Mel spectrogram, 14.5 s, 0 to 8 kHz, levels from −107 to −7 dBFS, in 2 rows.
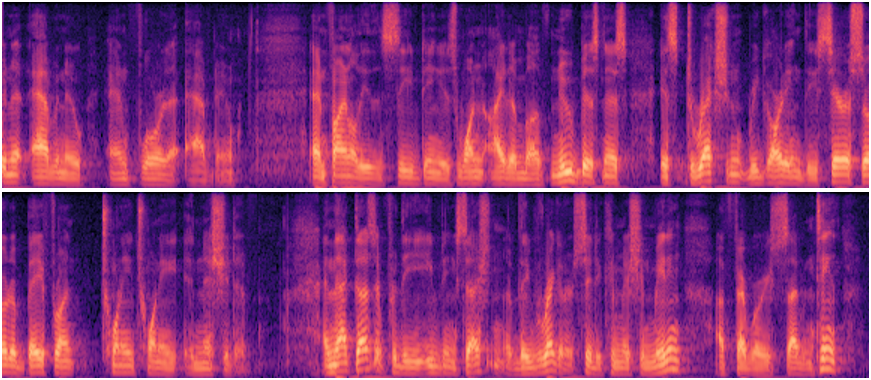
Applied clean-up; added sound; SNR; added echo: none; none; none; none.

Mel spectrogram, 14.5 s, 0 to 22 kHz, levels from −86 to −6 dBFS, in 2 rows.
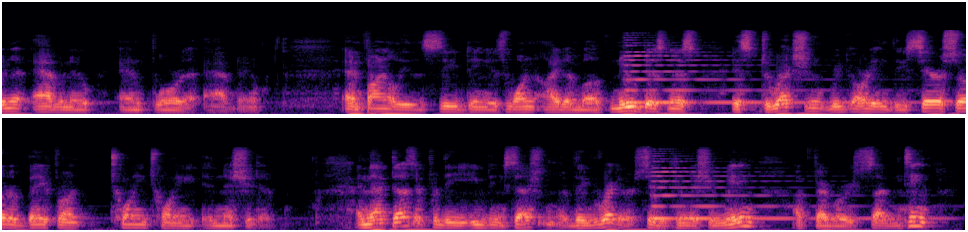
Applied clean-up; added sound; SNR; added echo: none; Piano; 12 dB; reverberation time 0.2 s.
